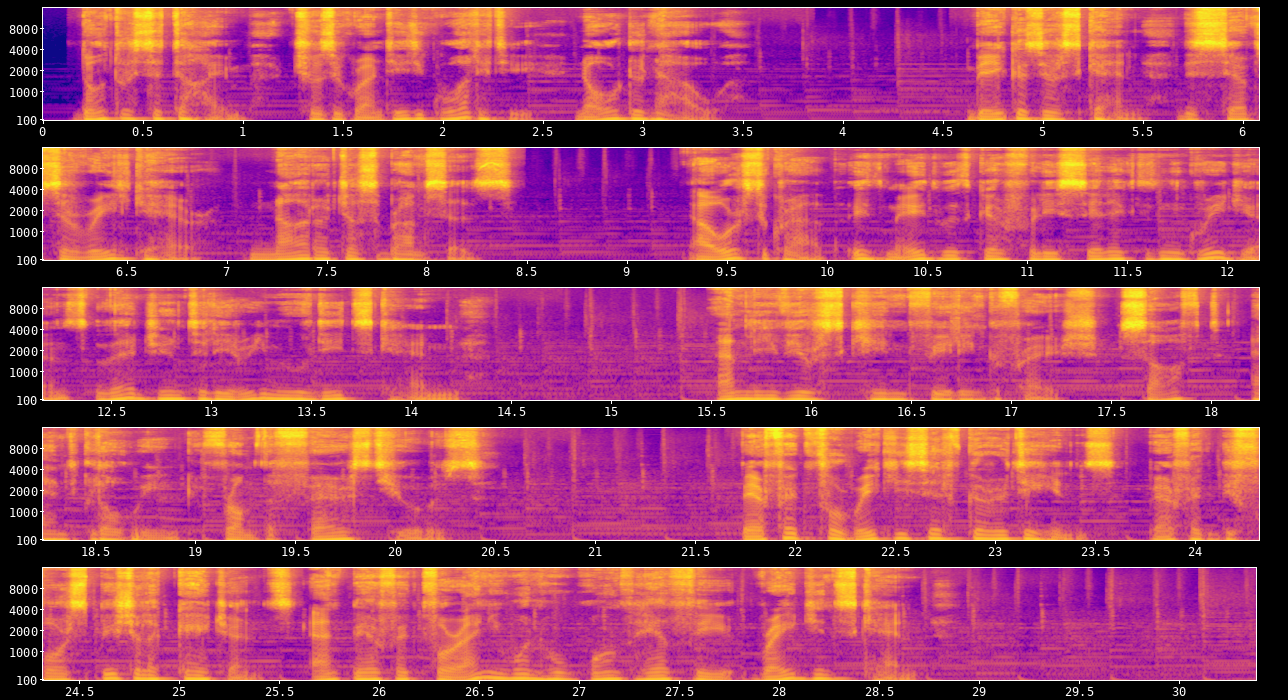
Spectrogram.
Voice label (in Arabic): تعليق صوتي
